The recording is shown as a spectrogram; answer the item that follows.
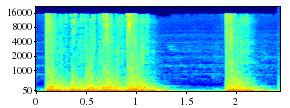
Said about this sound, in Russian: Стук повторился вновь, но уже исходил от входной двери. Затем снова над потолком.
